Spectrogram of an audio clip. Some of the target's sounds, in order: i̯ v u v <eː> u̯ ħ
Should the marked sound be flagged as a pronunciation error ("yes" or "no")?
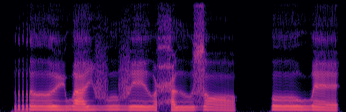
no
